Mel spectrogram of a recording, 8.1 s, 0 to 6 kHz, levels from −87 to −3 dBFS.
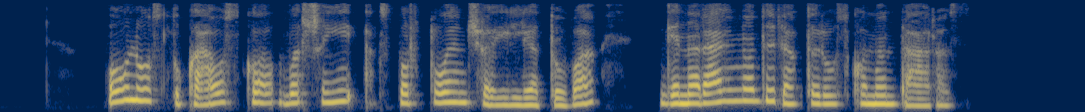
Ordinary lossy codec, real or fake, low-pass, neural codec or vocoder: MP3, 48 kbps; fake; 5.4 kHz; codec, 16 kHz, 4 kbps, FunCodec, trained on LibriTTS, 50 frames a second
